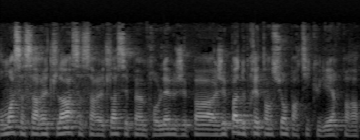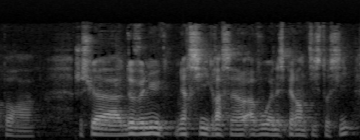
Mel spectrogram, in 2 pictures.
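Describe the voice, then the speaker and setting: A man's dark, mellow tone carries audible room echo. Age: 60s. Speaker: football coach. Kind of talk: press conference. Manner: halting, many repetitions.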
